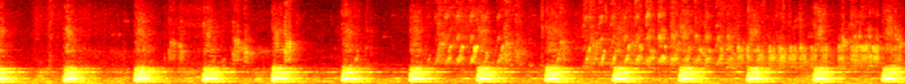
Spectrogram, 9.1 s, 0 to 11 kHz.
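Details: At a 2022 IGP dog sport trial in Russia, the Giant Schnauzer Rick vom Lindelbrunn delivers a long, very regular run of about fourteen loud barks, one every 0.65 seconds, with faint higher-pitched background sounds midway.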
